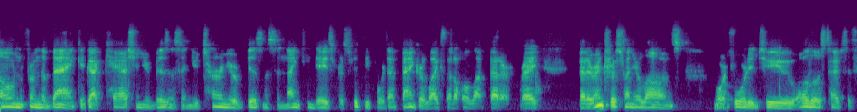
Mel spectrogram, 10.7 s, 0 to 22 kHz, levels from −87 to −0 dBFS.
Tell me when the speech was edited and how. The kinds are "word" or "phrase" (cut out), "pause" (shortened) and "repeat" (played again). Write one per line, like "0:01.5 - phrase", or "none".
0:01.1 - word
0:04.8 - word
0:07.8 - word
0:09.1 - word

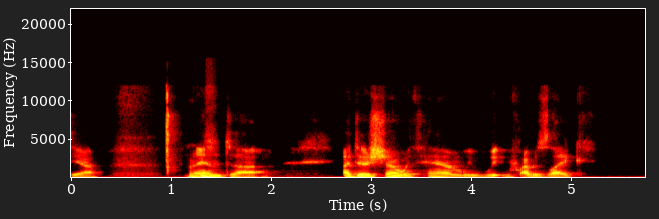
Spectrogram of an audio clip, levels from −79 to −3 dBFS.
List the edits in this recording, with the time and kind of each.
0:02.6 - pause

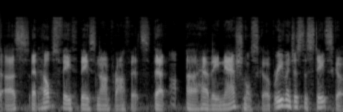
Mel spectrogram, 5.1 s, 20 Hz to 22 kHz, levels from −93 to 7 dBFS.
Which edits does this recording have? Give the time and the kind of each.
0:02.3 - pause

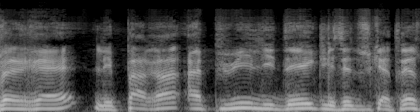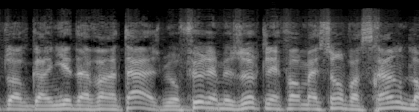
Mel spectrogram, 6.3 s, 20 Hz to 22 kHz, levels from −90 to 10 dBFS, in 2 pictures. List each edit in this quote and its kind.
none

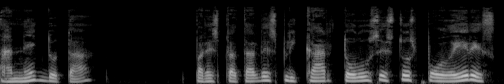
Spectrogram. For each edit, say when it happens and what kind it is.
none

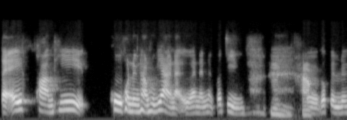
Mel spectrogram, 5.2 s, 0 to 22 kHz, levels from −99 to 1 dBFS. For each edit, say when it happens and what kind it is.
none

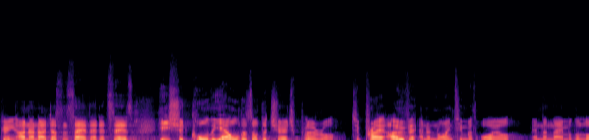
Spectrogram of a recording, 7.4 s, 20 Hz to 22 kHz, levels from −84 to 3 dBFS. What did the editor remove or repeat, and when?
0:04.3 - pause
0:05.2 - word

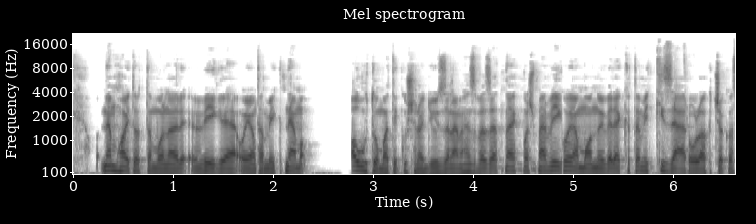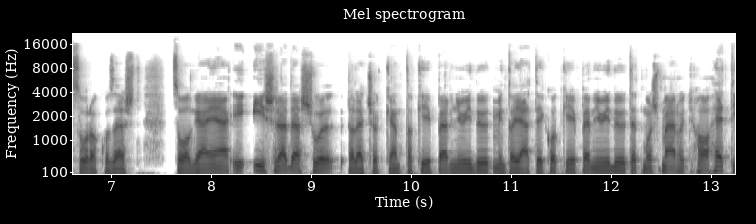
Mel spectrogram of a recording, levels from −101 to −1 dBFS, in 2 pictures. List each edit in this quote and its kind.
0:01.8 - word
0:04.9 - word
0:08.2 - word
0:09.4 - word
0:10.8 - word
0:11.5 - word

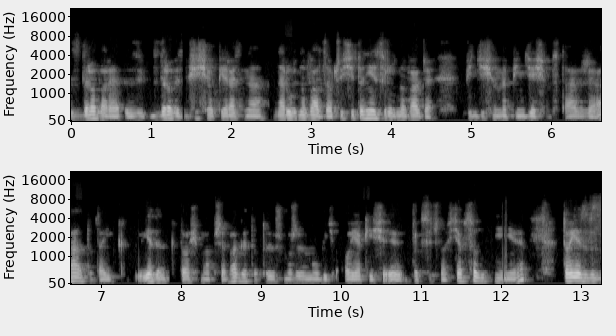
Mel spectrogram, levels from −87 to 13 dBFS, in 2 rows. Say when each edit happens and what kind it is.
0:01.4 - phrase
0:02.5 - pause
0:04.4 - phrase
0:07.8 - word
0:10.0 - word

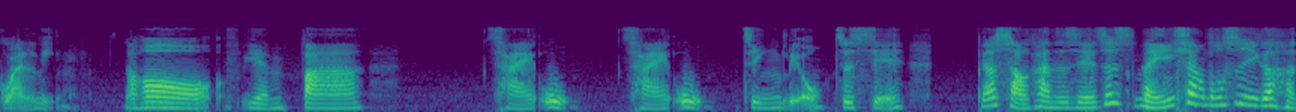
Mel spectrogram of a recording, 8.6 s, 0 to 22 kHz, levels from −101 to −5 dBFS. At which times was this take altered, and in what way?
0:04.0 - repeat
0:06.2 - pause

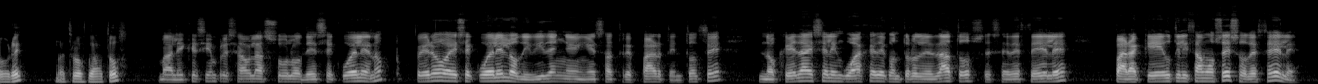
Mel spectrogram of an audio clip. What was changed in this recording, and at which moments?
0:03.0 - word

